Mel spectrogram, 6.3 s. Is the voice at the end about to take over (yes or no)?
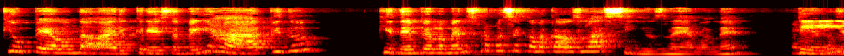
yes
